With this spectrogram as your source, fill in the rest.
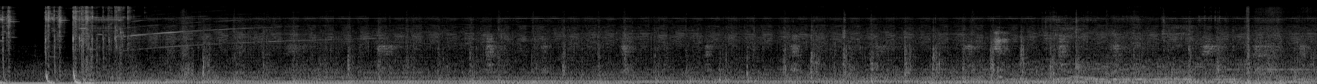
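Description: Heavy footsteps crunch over rocky ground at a run.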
